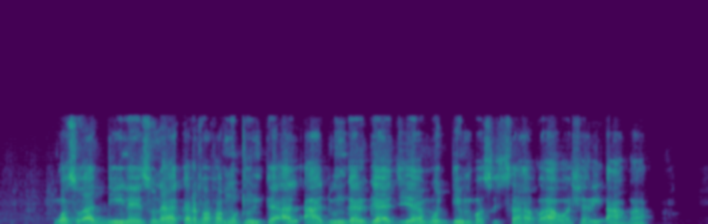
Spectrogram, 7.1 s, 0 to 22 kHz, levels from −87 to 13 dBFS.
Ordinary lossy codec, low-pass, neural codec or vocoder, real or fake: none; none; vocoder, 22.05 kHz, 80 mel bands, HiFi-GAN; fake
